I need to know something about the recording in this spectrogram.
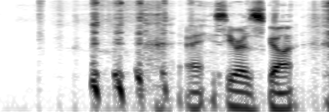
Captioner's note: laughing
